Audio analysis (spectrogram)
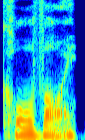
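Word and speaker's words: corvée: The system that sent Thomas out to work on that road had a name, the Corv pronounced, if you're curious, something like Corvoy.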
